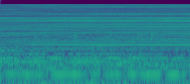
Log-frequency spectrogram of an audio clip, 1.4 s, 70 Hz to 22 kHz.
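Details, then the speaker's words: Bugatti Veyron gearbox hydraulic pump: low, steady electric hum that never cycles off, pressure climbing past 70 bar; pump stuck on, sticking relay suspected, not confirmed. "If that pump is staying stuck on broken again, the gearbox pump is just stuck on. Still pumping now. It's on."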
